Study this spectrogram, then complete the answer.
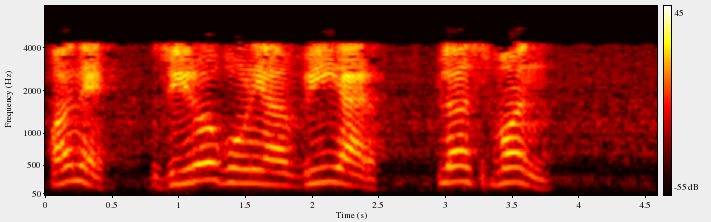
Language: Gujarati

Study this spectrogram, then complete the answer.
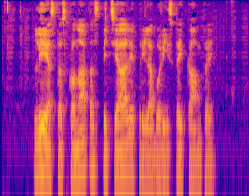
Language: Esperanto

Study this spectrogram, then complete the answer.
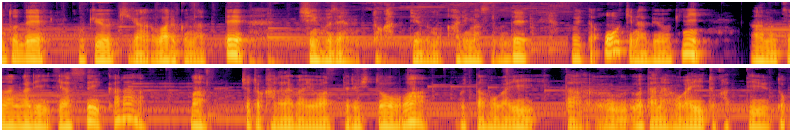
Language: Japanese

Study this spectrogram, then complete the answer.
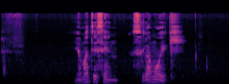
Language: Japanese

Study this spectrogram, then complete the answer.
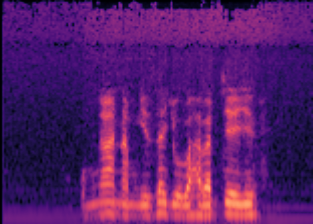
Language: Kinyarwanda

